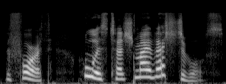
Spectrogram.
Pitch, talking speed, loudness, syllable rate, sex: 270 Hz, 185 wpm, -17 LUFS, 6.0 syllables/s, female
